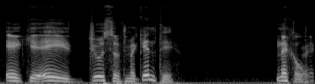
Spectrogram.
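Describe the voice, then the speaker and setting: A man's voice: a little high, animated, unhurried, no room sound. A man hosting a casual chat, loose and rambling. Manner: loose and rambling, laughs a lot. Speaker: podcast host.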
